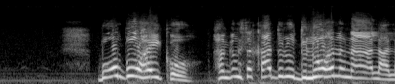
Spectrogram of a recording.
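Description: A young woman speaks close by, with rising emotion.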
